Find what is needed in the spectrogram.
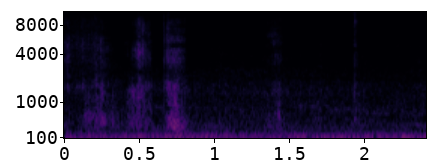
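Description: A person biting into and chewing a crisp apple: a couple of short crunches about half a second in, then softer chewing clicks.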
